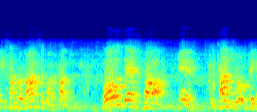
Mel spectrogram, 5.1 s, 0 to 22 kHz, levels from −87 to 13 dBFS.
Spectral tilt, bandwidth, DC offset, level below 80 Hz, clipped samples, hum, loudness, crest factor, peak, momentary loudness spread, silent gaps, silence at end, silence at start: -8.5 dB/octave; 5.2 kHz; under 0.1%; -44 dBFS; under 0.1%; none; -14 LUFS; 12 dB; -2 dBFS; 14 LU; none; 0 s; 0 s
